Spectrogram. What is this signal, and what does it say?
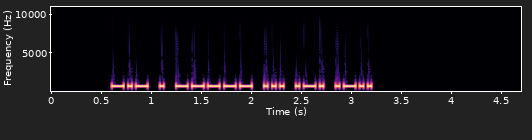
Morse code, heard as a keyed tone, about 30 wpm, 700 Hz. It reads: KE0SRL
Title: K1USN SST QSO Practice - 30wpm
